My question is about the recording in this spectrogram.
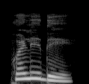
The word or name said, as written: ಪಳಿತ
